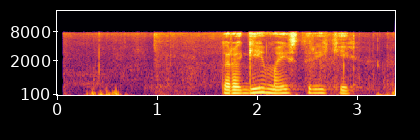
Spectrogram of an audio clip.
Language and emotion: Russian, neutral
